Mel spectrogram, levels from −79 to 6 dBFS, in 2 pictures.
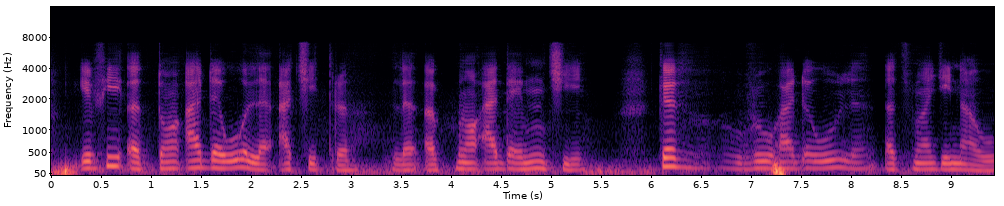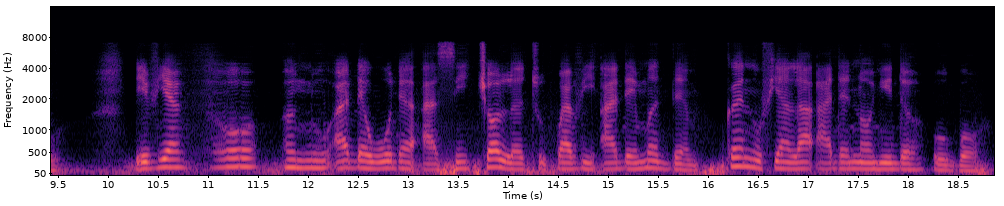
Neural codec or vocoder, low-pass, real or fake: codec, 16 kHz, about 1 kbps, DyCAST, with the encoder's durations; 7.2 kHz; fake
